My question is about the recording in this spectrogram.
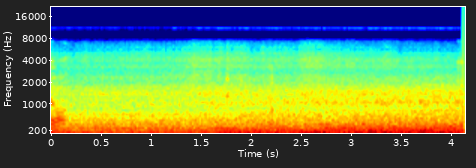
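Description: Steady road and tyre noise inside the cabin of a moving VW Jetta, a low drone that grows slightly louder toward the end. The driver puts the loud road noise down to too little soundproofing in the floor pan.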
